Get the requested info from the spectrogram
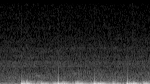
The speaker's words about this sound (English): Or you hear the footsteps, and here's what you hear.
